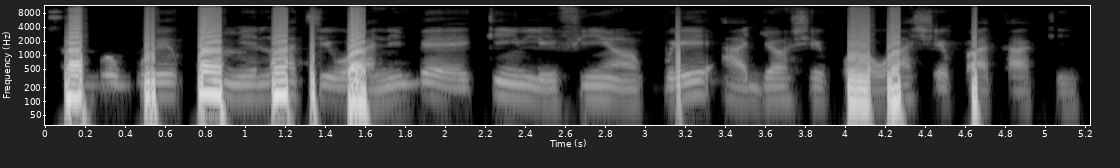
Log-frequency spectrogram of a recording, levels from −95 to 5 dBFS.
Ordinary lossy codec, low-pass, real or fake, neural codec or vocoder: MP3, 96 kbps; 10.8 kHz; real; none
